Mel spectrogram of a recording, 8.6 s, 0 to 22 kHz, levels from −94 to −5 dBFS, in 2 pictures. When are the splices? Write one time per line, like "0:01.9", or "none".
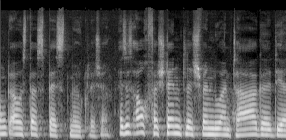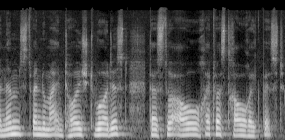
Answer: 0:01.7
0:03.5
0:06.5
